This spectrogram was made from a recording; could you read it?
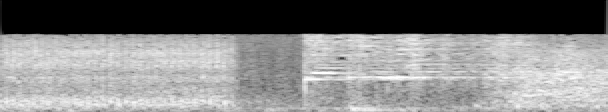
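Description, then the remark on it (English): A dentist's drill whirs loudly and steadily, cuts out for a moment, then starts up again with a sharp high-pitched whine that carries on to the end. “One final drill.”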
